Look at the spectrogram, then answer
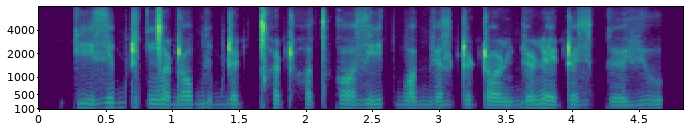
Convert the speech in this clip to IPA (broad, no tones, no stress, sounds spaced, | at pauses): k i z i b ʈ ɘ t ŋ͡ǀ ɒ ɖ ɔ b i b ɖ ə ʈ ǀʰ ɒ ʈ h ɔ t k ɔ z i t b ɒ bʲ ɒ z ʈ ʏ ʈ ɔ ɳ bʲ ɔ ɳ e ʈ ʏ z k ʏ vʲ u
